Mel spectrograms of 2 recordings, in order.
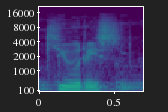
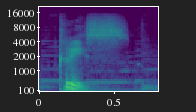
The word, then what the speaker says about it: QRIS: Masalahnya kasir tersebut mengkoreksinya dengan cara yang salah yaitu curious. Nah, ketika disodorkan video ini harusnya kasir tersebut sudah mulai mengerti bahwa cara pembacaran yang benar adalah Kris.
